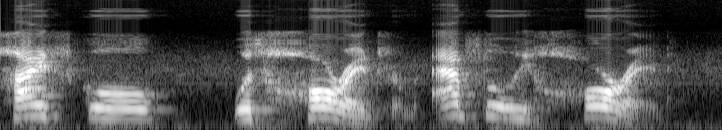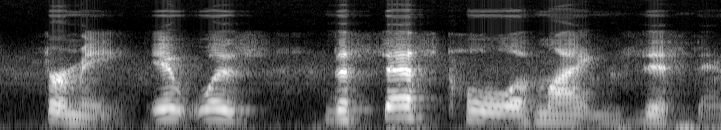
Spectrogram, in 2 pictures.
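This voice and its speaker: In a Southern US accent, the speech unfolds fairly slowly. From US South. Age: 20s. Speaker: vlogger. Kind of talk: personal testimony to camera. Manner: earnest, repetitive with hesitations.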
